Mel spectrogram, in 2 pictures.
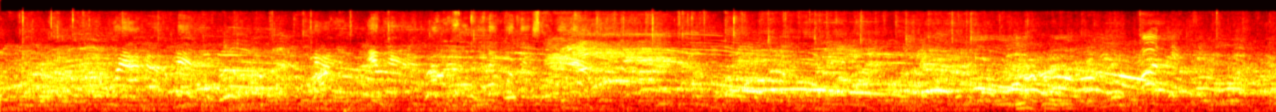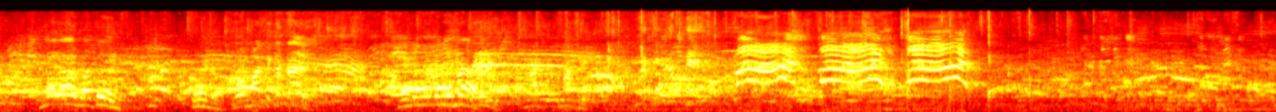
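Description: A large crowd of men and women talks and shouts outdoors.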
